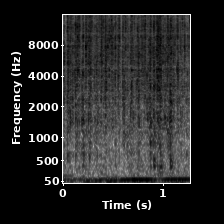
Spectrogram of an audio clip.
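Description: Close, dense crinkling and crackling of crumpled foil and plastic wrapper, a continuous bright rustle with no voices.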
